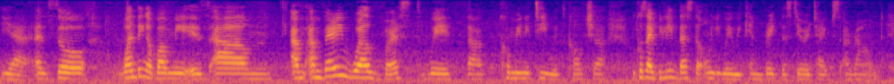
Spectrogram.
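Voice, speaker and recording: A woman with a medium pitch talks at a moderate pace, with ordinary pitch variation, over noticeable background noise. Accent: Kenyan coastal. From Kenya, Mombasa (coast). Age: 30s. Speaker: politician. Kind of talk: interview conversation.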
